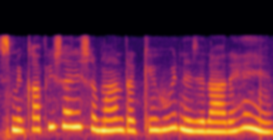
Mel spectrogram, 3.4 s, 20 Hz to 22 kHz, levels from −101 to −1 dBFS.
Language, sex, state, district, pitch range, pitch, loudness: Hindi, female, Jharkhand, Garhwa, 295-350 Hz, 315 Hz, -11 LUFS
